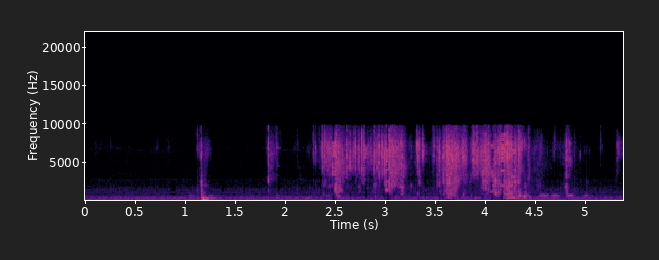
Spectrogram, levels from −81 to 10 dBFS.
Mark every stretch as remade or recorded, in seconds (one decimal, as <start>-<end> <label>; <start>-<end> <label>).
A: 0.0-5.4 recorded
